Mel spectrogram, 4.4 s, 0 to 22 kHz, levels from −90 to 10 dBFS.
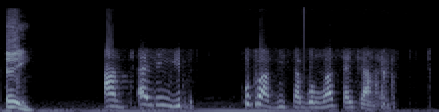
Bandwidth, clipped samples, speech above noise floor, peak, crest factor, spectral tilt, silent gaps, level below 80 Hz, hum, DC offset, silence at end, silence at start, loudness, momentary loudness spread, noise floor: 16 kHz; under 0.1%; 22 dB; -16 dBFS; 18 dB; -4 dB/octave; none; -52 dBFS; none; under 0.1%; 0.5 s; 0 s; -34 LUFS; 17 LU; -55 dBFS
